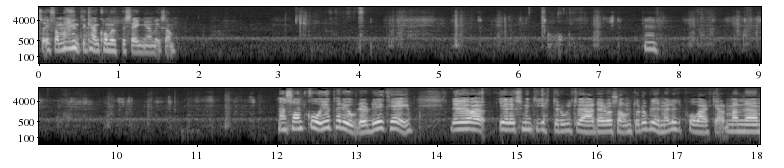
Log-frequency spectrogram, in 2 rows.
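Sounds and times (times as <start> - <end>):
faint steady hum: 0.0 - 18.0
chewing with mouth clicks: 3.1 - 11.9.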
